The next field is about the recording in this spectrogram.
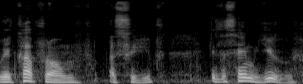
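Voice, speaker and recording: A man speaks with a Japanese accent at a very slow pace. His intonation is lively. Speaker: podcaster talking about brain science. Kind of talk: casual monologue. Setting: outdoors, walking in city. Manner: halting, many fillers.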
